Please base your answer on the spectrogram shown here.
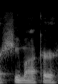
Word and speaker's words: Schumacher: a c h r shoeer like the race car driver um put that in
